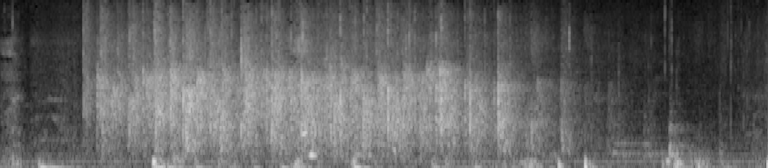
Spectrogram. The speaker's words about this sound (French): Mesdames et messieurs, veuillez applaudir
